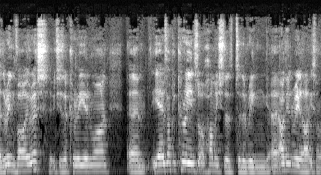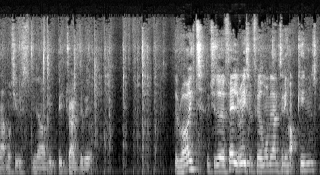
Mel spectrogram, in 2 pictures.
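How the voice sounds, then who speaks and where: A man's voice: medium pitch, a little mellow. A man casually walking through his horror film collection, rambling with many ums and restarts. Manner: easygoing, plainspoken opinions.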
